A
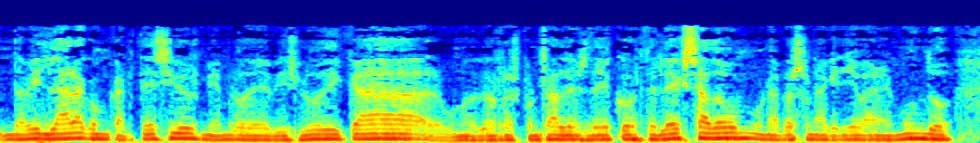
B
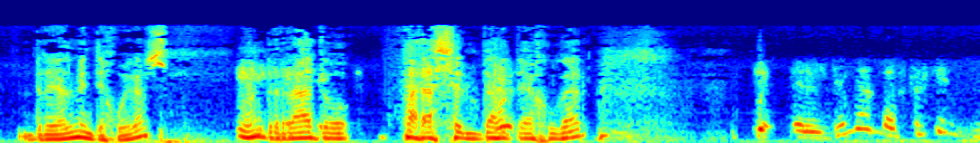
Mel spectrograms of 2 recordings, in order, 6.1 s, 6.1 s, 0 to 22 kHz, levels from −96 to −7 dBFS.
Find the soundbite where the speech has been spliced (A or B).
B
